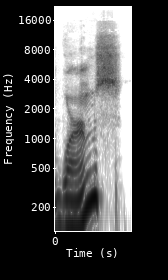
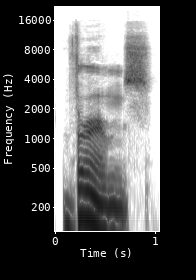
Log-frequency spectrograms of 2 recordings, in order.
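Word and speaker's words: wyrms: it's spelled w-y-r-m-s um you can pronounce it worms or verms with a v oh it's very german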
